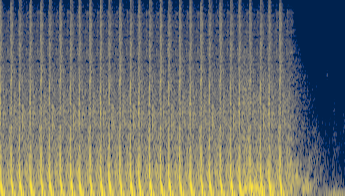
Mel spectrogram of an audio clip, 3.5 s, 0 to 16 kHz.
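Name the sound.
M4 rifle full-auto gunfire in PUBG Mobile video game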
